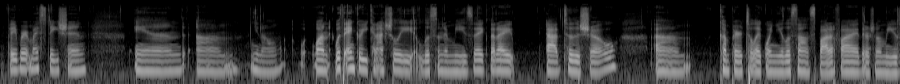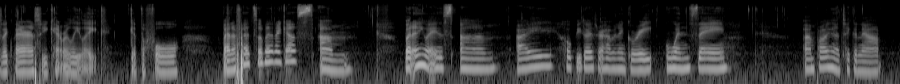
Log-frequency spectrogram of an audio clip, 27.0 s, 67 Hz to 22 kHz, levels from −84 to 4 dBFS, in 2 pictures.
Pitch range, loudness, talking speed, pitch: 160-195 Hz, -34 LUFS, 150 wpm, 175 Hz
